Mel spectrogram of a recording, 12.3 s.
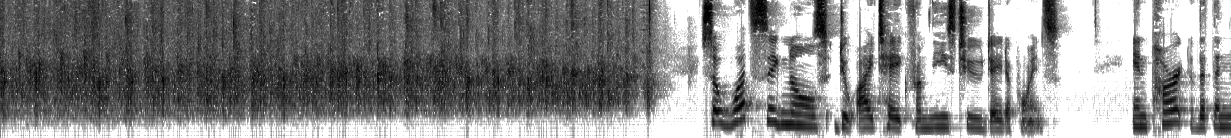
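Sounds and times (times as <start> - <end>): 
audience applause: 0.0 - 6.7
speech: 7.1 - 10.7, 11.3 - 12.3.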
